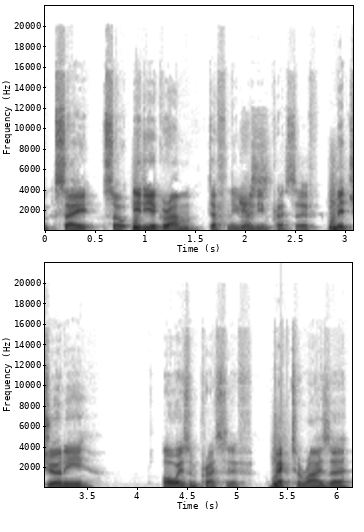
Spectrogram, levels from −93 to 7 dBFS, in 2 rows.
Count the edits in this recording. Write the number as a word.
two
